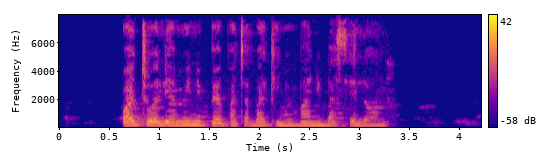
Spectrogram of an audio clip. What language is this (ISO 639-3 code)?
swa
